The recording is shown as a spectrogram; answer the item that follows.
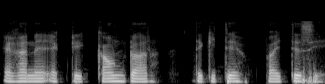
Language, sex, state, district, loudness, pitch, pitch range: Bengali, male, Assam, Hailakandi, -18 LUFS, 140 Hz, 130-140 Hz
